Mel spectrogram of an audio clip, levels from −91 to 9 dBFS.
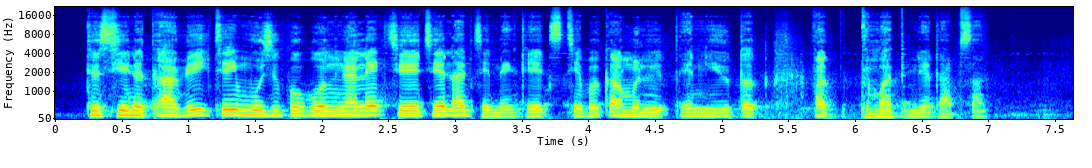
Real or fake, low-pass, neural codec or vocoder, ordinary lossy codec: fake; none; codec, 44.1 kHz, 1.7 kbps, Pupu-Codec; none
